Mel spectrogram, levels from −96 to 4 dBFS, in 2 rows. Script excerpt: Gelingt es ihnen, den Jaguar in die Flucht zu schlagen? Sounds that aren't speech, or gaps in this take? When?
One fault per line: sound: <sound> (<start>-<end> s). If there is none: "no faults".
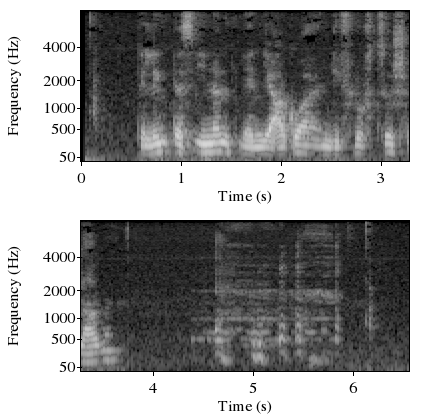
sound: laugh (4.4-5.9 s)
